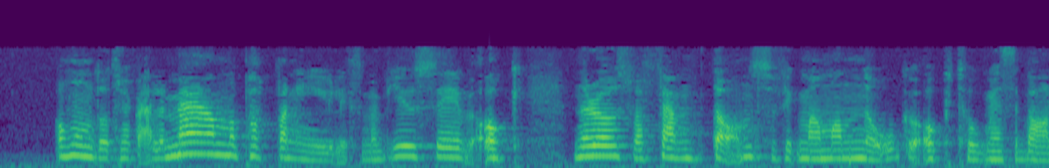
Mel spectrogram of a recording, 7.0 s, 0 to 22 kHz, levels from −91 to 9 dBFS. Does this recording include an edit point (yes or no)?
no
